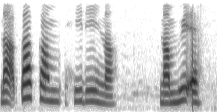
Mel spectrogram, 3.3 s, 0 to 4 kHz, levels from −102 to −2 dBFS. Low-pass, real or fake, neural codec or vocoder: 3.6 kHz; real; none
